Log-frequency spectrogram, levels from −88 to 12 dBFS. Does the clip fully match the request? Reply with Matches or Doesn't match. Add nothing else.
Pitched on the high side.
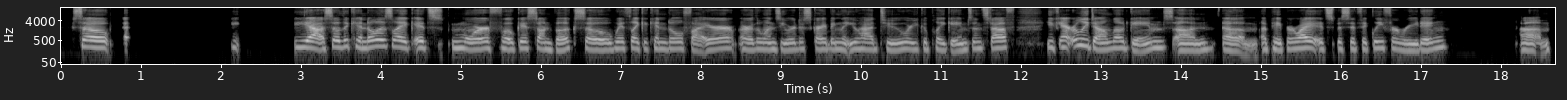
Matches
